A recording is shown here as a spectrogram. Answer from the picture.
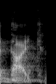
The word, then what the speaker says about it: Van Dyke: É, é Van Dyke ou Van Dyke que se pronuncia? Eu nunca sei, cara. Dyke. Dyke, né? Tá, porque eu já vi pessoas falando Dick e eu, pô, não é, é Dyke, né? Com Y.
